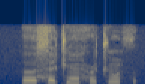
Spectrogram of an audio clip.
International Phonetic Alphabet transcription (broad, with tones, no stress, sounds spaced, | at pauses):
əː˨ s ɛ˨ t͡ʃ ɛ̃ː˨ h ə˞˨ t͡ʃ ũ˦˥ θ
